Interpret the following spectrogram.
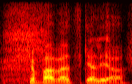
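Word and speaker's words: Kvaratskhelia: Kivskov-Skelia, isn't it? Kivskov-Skelia. Kvarat. Kvarat-Skelia.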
